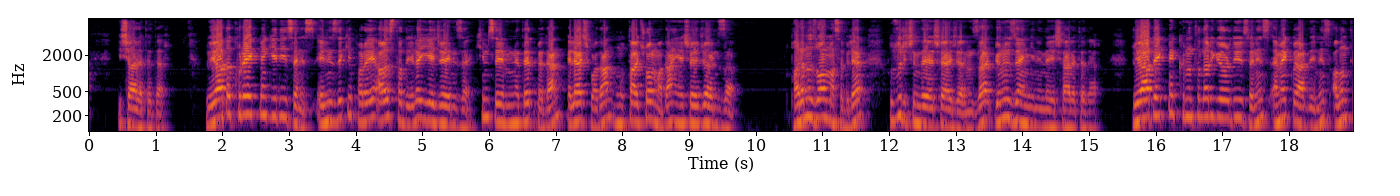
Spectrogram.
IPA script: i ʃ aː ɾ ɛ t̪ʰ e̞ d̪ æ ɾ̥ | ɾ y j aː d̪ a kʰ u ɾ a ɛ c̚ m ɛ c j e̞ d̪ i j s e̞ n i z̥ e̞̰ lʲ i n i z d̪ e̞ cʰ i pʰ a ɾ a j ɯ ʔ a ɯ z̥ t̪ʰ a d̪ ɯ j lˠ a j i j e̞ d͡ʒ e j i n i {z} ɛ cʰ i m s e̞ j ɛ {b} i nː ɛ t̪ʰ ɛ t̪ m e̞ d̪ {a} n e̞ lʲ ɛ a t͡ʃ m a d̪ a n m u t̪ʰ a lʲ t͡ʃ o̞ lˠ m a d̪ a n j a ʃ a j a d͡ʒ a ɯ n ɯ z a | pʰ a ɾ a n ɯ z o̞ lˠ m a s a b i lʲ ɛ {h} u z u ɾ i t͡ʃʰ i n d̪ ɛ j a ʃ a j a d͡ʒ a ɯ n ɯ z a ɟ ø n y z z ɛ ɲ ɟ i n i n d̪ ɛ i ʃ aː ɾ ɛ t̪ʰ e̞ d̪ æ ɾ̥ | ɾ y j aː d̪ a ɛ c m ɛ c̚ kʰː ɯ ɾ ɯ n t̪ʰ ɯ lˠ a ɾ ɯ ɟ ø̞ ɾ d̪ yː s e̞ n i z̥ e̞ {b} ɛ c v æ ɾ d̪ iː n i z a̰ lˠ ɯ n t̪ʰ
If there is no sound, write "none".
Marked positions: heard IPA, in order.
z, m, æ, h, m

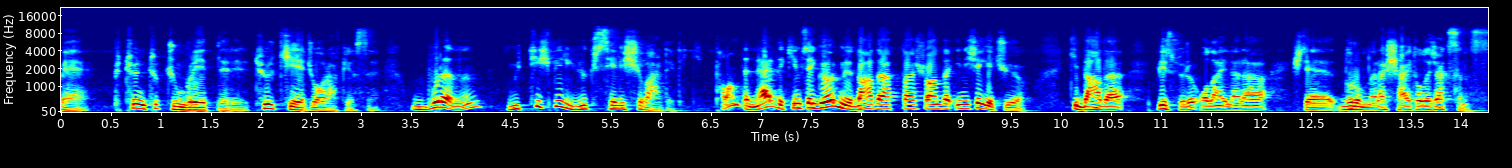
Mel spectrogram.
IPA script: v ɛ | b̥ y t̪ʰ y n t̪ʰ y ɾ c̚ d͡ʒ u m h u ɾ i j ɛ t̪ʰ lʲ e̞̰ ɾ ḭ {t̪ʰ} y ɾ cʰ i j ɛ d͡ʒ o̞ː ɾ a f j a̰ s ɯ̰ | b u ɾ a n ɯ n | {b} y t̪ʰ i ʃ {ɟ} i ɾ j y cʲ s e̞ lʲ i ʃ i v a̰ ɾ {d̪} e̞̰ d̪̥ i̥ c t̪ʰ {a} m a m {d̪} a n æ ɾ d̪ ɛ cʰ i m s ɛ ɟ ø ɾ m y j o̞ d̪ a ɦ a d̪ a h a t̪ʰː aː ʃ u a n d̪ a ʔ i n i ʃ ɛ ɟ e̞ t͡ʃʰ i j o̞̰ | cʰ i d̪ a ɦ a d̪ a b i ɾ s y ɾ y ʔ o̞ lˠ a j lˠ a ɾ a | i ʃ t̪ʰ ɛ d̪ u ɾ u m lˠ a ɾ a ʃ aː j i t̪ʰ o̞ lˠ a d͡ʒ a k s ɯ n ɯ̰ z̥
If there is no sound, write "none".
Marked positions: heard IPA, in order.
t̪ʰ, m, b, d̪, a, d̪

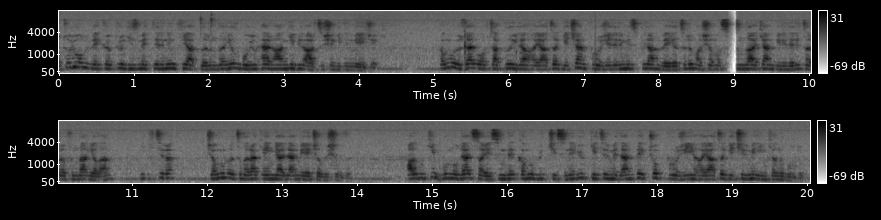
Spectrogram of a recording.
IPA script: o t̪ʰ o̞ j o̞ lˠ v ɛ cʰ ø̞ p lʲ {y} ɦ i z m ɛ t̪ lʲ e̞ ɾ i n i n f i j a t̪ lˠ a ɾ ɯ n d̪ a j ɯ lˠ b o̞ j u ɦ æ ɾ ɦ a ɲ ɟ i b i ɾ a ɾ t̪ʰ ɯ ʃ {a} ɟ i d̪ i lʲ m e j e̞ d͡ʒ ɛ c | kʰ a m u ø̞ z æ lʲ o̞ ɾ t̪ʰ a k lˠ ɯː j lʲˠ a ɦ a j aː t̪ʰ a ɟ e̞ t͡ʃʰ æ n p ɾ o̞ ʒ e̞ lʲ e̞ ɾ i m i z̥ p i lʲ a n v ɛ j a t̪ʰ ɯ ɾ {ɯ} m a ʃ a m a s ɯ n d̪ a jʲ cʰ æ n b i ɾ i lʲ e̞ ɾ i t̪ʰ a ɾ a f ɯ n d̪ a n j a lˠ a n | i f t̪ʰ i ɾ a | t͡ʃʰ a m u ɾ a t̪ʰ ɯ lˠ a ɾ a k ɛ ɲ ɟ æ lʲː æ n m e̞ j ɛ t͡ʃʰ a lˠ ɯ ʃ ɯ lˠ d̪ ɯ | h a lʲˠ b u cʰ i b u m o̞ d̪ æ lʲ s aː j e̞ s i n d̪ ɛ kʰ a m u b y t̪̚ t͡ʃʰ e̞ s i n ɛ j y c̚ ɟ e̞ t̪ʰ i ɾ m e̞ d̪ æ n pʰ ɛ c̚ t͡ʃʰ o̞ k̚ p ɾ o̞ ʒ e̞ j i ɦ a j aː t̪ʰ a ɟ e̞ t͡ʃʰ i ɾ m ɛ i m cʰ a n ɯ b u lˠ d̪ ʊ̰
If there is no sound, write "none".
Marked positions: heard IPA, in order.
y, a, ɯ

